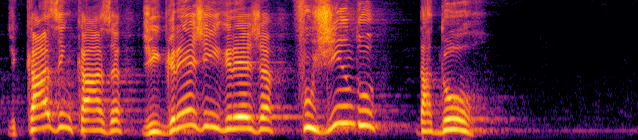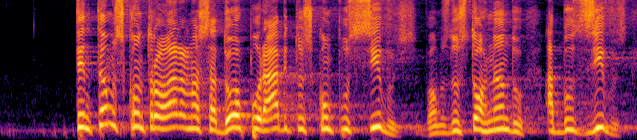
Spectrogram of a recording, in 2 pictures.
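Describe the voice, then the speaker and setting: High-voiced Brazilian pastor preaching in a reverberant hall. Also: male voice. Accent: Brazilian Portuguese. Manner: expressive preaching with sharp pitch swings, rhetorical questions. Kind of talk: sermon. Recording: long reverb of a church hall.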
